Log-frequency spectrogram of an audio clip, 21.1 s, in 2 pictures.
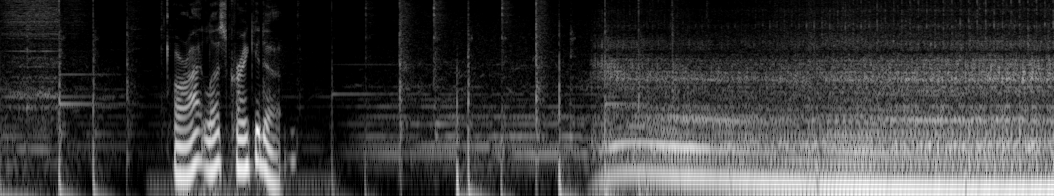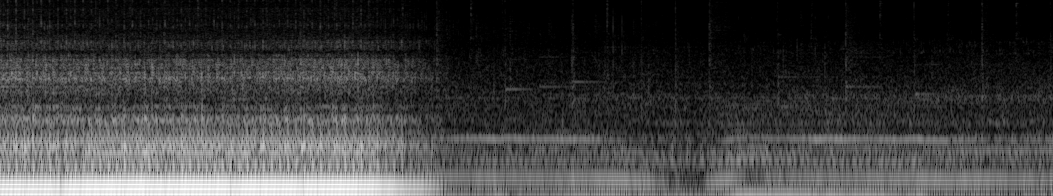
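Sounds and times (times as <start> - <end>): car engine starting and idling: 5.3 - 21.0.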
